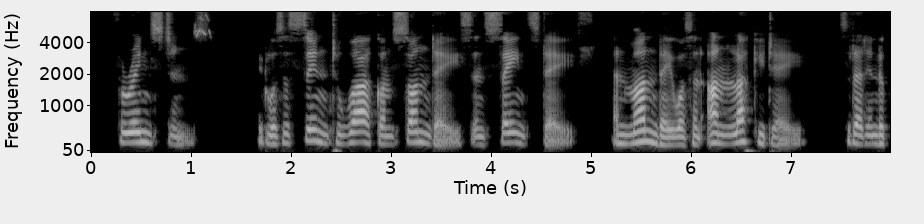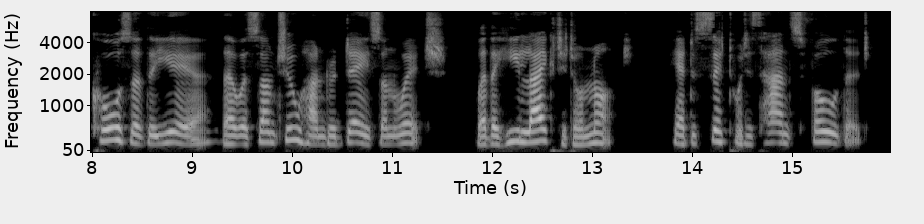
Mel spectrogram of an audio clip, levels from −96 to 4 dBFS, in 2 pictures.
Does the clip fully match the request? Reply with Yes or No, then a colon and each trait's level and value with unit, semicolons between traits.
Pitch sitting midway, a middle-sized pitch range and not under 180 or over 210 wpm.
No: high, 200 Hz; average, 3.5 semitones; average, 185 wpm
